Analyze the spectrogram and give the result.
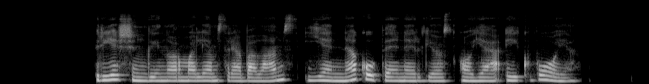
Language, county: Lithuanian, Klaipėda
